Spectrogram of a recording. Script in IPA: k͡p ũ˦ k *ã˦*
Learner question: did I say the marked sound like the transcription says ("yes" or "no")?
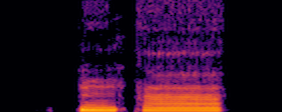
yes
